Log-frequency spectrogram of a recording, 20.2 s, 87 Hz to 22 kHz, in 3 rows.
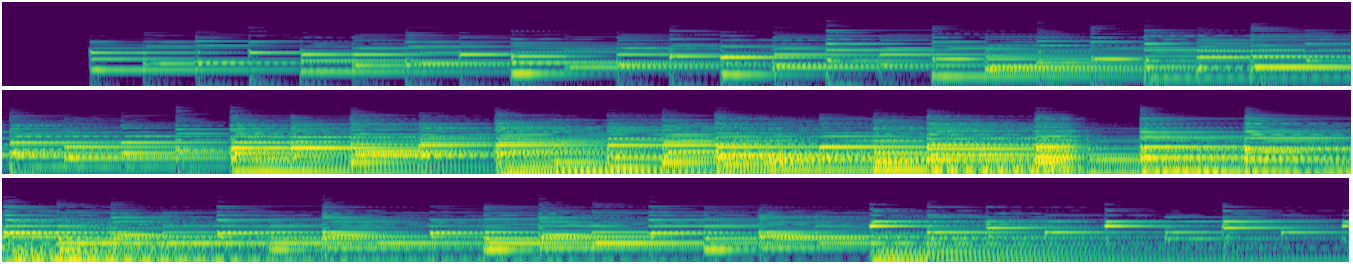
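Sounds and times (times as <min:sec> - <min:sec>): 
synthesizer grand piano acoustic tone: 0:00.4 - 0:20.2.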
